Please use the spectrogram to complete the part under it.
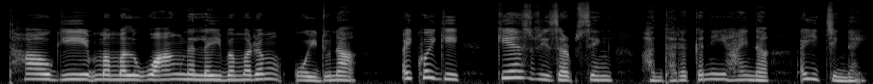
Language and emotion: Manipuri, fearful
